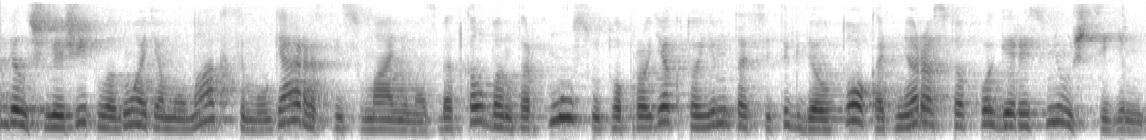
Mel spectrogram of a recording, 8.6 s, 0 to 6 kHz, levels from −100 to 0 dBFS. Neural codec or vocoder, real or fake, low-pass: none; real; 5.4 kHz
